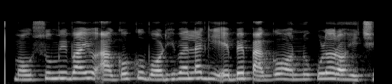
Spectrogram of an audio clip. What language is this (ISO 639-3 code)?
ori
